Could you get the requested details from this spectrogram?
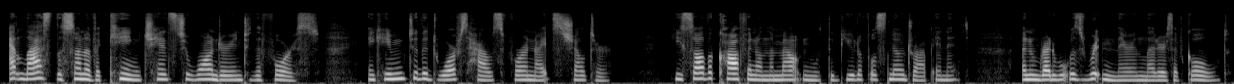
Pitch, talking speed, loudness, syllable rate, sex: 215 Hz, 225 wpm, -21 LUFS, 5.6 syllables/s, female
